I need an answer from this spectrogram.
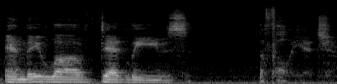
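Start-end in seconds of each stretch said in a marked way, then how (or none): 2.6-3.3 hushed whisper of the foliage. Acted. Host whispering the word foliage to his cohost. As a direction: breathe it like a secret.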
